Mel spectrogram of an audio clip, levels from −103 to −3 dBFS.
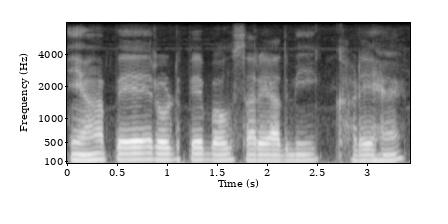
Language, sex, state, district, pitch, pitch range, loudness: Hindi, male, Jharkhand, Deoghar, 120 Hz, 115-125 Hz, -14 LUFS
